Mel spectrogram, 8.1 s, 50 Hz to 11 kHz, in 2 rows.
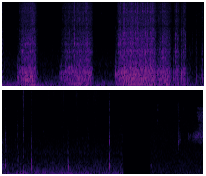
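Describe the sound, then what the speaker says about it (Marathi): Sewing machine stitching a saree ghagra, close and loud in several steady bursts of running needle noise, then quieter handling and scraping of fabric with a brief silence near the end. "नंतर 1/2 इंच इथे स्टिच करून घ्यायचं आहे"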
